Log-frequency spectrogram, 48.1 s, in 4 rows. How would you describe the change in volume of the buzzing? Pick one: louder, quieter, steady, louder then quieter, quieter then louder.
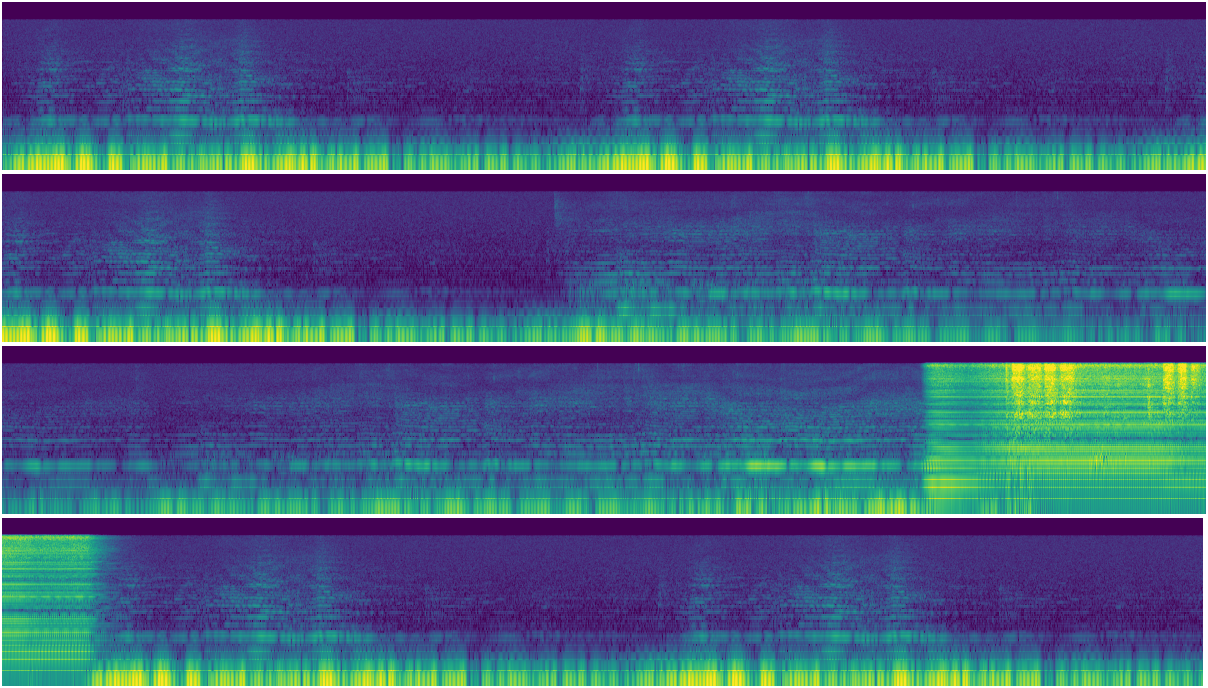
louder then quieter.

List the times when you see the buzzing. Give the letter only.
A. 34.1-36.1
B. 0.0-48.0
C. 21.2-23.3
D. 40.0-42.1
B.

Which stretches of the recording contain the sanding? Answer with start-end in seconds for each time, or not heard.
34.1-36.1.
